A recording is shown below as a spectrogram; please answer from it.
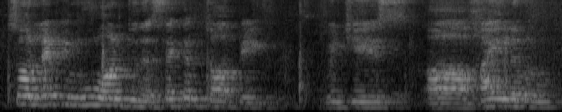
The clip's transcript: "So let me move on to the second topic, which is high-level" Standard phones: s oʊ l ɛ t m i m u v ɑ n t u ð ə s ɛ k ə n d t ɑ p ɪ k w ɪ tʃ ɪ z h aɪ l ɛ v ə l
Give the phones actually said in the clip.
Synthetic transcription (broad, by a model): s oʊ l ɛ t m i m u v ɑ n t u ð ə s ɛ k ə n d t ɑ p ɪ k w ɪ tʃ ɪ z h aɪ l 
